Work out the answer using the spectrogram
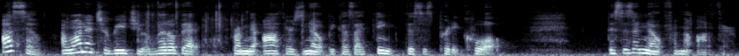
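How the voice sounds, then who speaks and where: A woman reading aloud as a school librarian in an expressive children's storybook style, with emphatic phrasing. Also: lowish voice, moderate pace, a little hiss or hum.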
